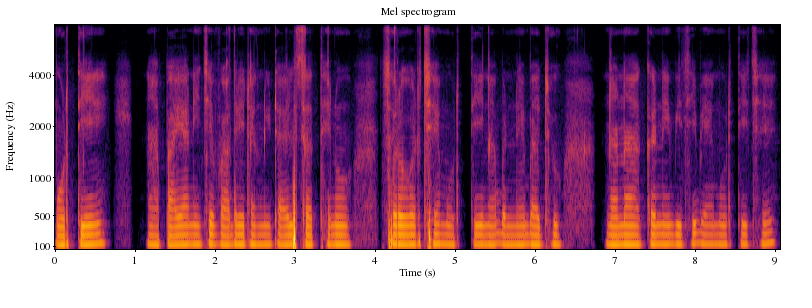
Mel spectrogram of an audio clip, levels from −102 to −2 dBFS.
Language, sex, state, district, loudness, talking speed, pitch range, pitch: Gujarati, male, Gujarat, Valsad, -27 LUFS, 125 wpm, 120-125 Hz, 125 Hz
